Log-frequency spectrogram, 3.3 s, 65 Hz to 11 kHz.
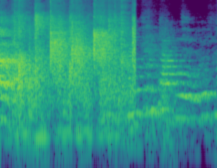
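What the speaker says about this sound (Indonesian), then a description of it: "tepuk tangan untuk kelompok 3" A classroom of pupils claps together for a student group after a discussion presentation, a dense burst of hand claps that fades out after about two seconds, followed by voices talking.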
